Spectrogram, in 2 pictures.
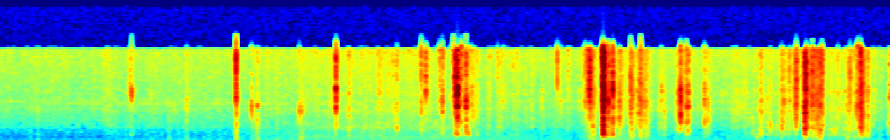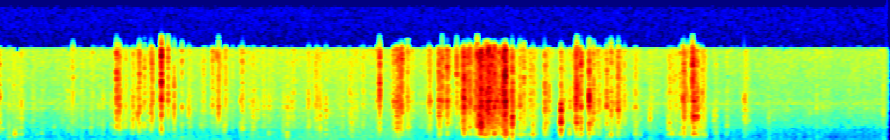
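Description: Paper being folded and handled, then a plastic sticker packet crinkling as flake stickers are taken out of it: intermittent rustles and crinkles in short bursts.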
